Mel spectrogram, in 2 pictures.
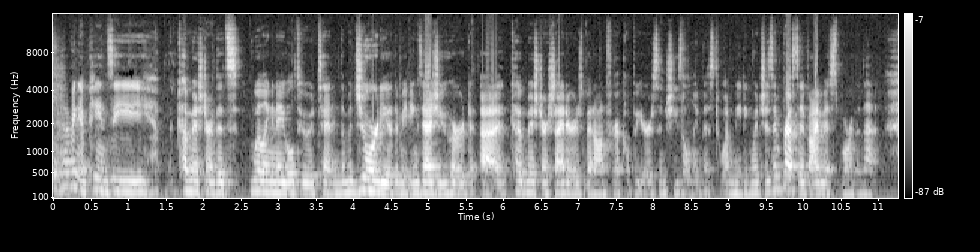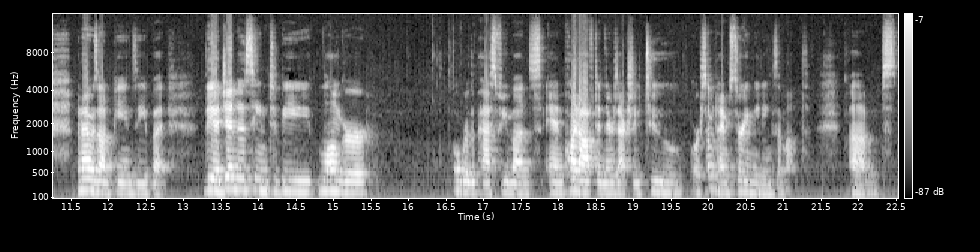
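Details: Adult woman speaking; normal speech.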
